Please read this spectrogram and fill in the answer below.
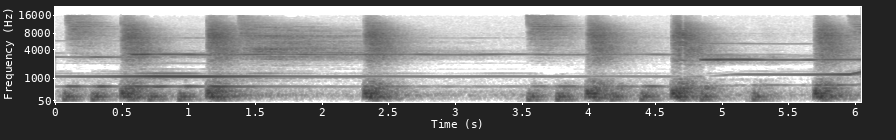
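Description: Music: sharp percussion hits over held steady tones, with the held tones shifting to a new pitch near the end.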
